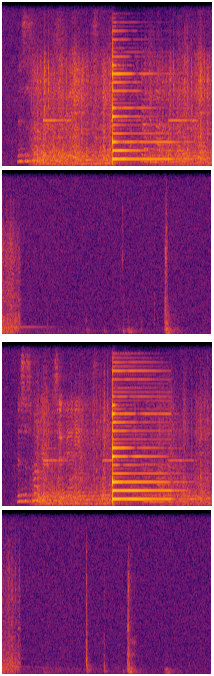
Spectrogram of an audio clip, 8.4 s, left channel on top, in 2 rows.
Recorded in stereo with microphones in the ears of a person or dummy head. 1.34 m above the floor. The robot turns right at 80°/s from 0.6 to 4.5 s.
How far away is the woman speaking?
About 3 m.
